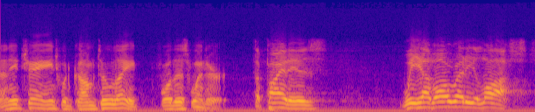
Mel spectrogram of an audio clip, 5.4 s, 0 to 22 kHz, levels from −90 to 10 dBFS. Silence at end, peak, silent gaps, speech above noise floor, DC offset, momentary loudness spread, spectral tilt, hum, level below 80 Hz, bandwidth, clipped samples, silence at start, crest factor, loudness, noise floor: 0 s; -2 dBFS; none; 21 dB; 0.3%; 10 LU; -9 dB/octave; none; -36 dBFS; 5.6 kHz; under 0.1%; 0 s; 12 dB; -14 LUFS; -35 dBFS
